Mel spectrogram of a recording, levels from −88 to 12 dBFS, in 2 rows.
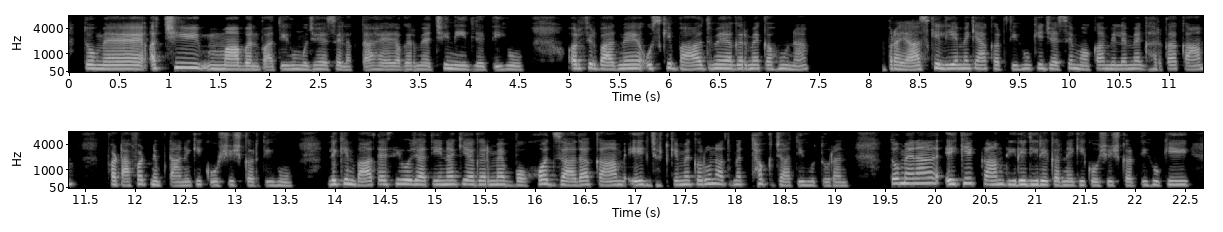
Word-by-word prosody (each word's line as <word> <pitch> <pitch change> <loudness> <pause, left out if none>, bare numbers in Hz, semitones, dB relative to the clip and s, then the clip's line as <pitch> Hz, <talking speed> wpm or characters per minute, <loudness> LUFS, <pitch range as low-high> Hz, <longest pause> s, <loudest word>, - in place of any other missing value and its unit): तो 210 - +4
मैं 190 -1 +5
अच्छी 250 +4 +4
माँ 185 -2 +5
बन 170 -1 +1
पाती 155 +2 -2
हूँ, 180 +1 0
मुझे 180 +1 -2
ऐसे 180 0 -3
लगता 155 -1 -5
है, 170 0 -1
अगर 170 +1 -3
मैं 175 0 -2
अच्छी 170 +6 -1
नींद 180 -4 0
लेती 165 -1 -4
हूँ। 170 -1 -3 0.5
और 215 - +5
फिर 215 0 +1
बाद 185 -2 +3
में 210 +1 +4
उसके 205 +3 -1
बाद 190 +3 +1
में 210 0 +4
अगर 200 -1 +1
मैं 205 0 +1
कहूँ 195 0 -1
ना, 175 +2 -4 0.8
प्रयास 180 -2 +2
के 225 - +3
लिए 205 0 +4
मैं 205 0 +2
क्या 200 -2 0
करती 185 -1 -5
हूँ 195 +2 -3
कि 210 +2 -3
जैसे 195 +1 -2
मौका 195 -1 -1
मिले, 190 0 -1
मैं 200 +1 -1
घर 175 0 -8
का 190 - 0
काम 175 +4 -1 0.4
फ़टाफ़ट 200 +2 +1
निपटाने 170 -3 -2
की 200 - -4
कोशिश 175 +2 -3
करती 175 0 -5
हूँ। 170 -2 -5 0.4
लेकिन 220 +2 +3
बात 190 +1 +1
ऐसी 215 +1 -1
हो 225 0 +5
जाती 205 -1 +1
है 205 - +2
ना 215 +1 +3
कि 225 - +1
अगर 205 -1 0
मैं 205 0 +2
बहुत 185 +4 0
ज़्यादा 195 0 +2
काम 185 +1 0
एक 195 0 +1
झटके 175 +3 -5
में 215 +1 +1
करूँ 215 +2 0
ना, 230 -2 +1
तो 210 -2 -16
मैं 210 - -2
थक 245 -4 -3
जाती 175 -2 -3
हूँ 180 -1 -3
तुरंत। 165 -1 -6 0.4
तो 260 - +3
मैं 270 -1 +3
ना 275 +1 +2
एक-एक 260 +5 +3
काम 215 0 +1
धीरे-धीरे 205 -1 +4
करने 180 -1 0
की 185 +2 -3
कोशिश 175 0 -3
करती 175 +1 -4
हूँ 190 - 0
कि 195 0 0
190 Hz, 225 wpm, -23 LUFS, 180-210 Hz, 0.8 s, मैं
